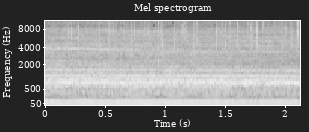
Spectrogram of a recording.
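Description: A held chord on an amplified electric guitar ringing out steadily at the close of a live rock song, with a crowd cheering faintly underneath.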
